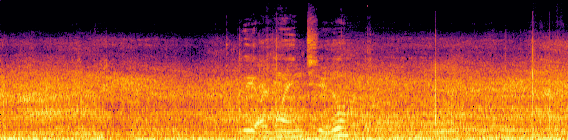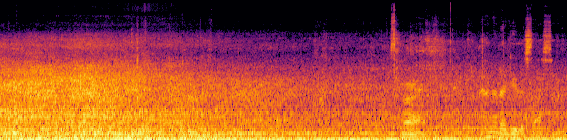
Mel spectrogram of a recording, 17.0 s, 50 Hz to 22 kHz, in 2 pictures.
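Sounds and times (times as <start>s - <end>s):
wind on microphone: 0.0s - 12.6s
traffic noise: 0.0s - 17.0s.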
